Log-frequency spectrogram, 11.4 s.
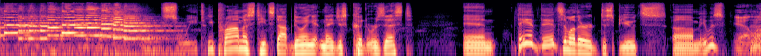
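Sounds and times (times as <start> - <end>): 
lawnmower horn playing a melody: 0.0 - 2.7
speech: 3.1 - 6.2, 6.9 - 11.4.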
